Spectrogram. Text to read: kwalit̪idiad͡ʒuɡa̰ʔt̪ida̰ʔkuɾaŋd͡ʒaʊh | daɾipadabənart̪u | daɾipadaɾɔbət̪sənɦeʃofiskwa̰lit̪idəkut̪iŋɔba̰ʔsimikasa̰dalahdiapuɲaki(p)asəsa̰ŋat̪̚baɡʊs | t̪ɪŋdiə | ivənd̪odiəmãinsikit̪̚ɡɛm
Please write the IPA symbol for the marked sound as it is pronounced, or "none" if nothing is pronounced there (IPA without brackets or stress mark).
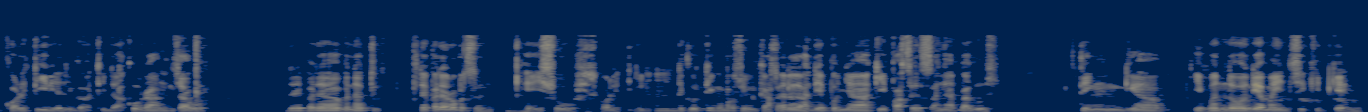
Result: p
